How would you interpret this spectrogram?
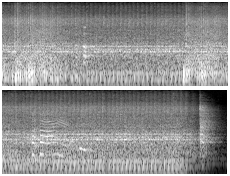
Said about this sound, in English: I haven't heard this bike idle ever.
